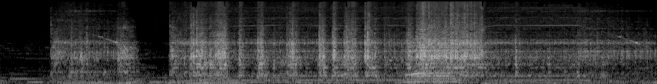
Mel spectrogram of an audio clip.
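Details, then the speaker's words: Bennche Cowboy UTV twin that popped and stalled, compression test on second cylinder reading 0 psi (first barely 70): labored uneven cranking with ragged mechanical clatter; failed bearing and loose bolts behind the flywheel, owner suspected snapped timing chain. "Well, that's not good. Not good at all. 0 psi. And it didn't sound like it even wanted to roll over correctly."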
